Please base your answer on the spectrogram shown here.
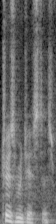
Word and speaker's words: Trismegistus: But it's spelt Trismegistus, M-E. That's, you know, because of how you pronounce it in Greek. But so it is a sort of misspelling of it. But yeah, Trismegistus would be the proper way, but Triggles is what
